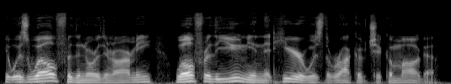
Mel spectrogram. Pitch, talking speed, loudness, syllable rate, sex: 105 Hz, 240 wpm, -20 LUFS, 6.1 syllables/s, male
